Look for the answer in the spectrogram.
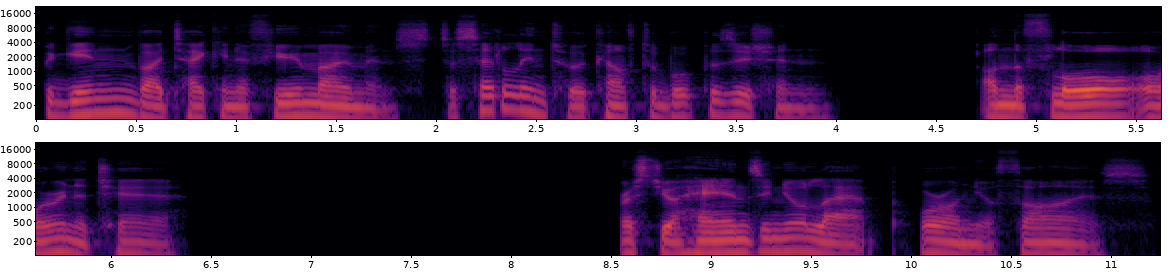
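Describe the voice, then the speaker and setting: A man with a fairly low voice leads a guided meditation. His delivery is calm and measured, giving gentle step-by-step instructions and leaving pauses between phrases.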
